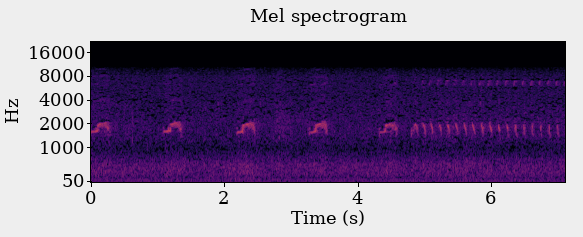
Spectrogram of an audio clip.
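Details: A Klaas's cuckoo, a brood parasite, calls at sunrise on 14 April 2018 at Djuma Game Reserve, Sabi Sand, South Africa: five short, plaintive two-note whistles about a second apart, then a fast run of clipped notes, over vehicle rumble and faint chirps.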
